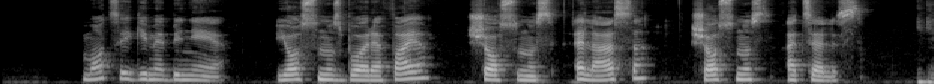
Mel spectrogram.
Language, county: Lithuanian, Vilnius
